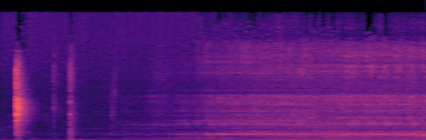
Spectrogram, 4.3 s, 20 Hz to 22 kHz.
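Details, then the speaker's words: Coca-Cola mini refrigerator running on AC, 12 V fan: two clicks then droning hum with buzzy tone, fan failing and slowly slowing down, worn bearing suspected; fan to be replaced with Cooler Master fan. "if you hear that that's coming from that fan yeah see that that fans going bad and it's slowly slowing down"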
